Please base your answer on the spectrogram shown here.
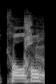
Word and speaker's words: Colquhoun: Colquhoun? I couldn't find out how to pronounce it either, but yeah, Colquhoun. Yeah. Colquhoun. Yeah, it's a weird Colquhoun. last name. Let me see. Yeah. Colquhoun. It's actually Colquhoun.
